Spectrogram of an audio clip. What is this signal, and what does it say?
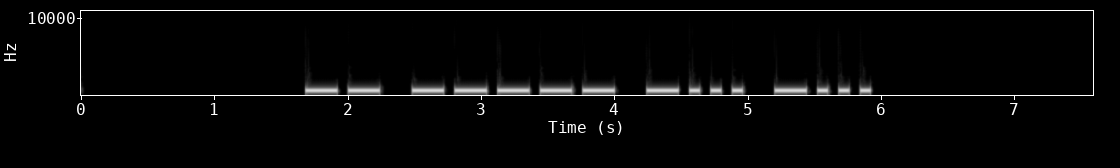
Morse code, heard as a keyed tone, about 15 wpm, 700 Hz. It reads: M0BB
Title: DXCC-100 Call Signs - 4 Characters - Repeated 3x - 15wpm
